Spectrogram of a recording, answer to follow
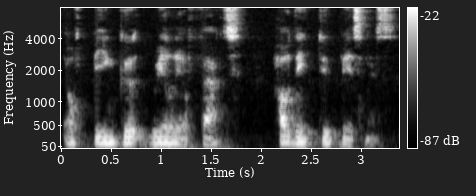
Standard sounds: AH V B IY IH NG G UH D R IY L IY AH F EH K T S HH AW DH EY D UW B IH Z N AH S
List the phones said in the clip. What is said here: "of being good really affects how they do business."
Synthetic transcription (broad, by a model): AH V B IY IH NG G UH D R IY L IY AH F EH K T HH AW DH EY D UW B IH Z N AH S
